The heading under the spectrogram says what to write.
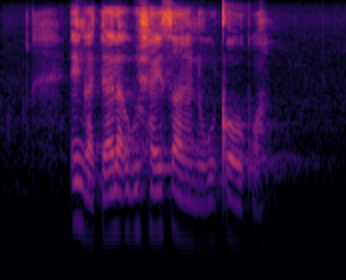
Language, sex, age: Zulu, male, 19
